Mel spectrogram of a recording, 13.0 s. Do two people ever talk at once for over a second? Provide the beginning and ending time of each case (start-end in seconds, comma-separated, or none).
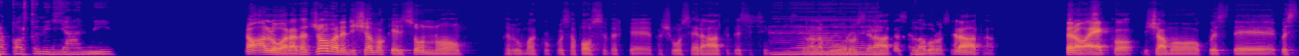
7.7-9.3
